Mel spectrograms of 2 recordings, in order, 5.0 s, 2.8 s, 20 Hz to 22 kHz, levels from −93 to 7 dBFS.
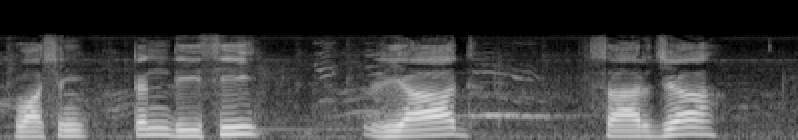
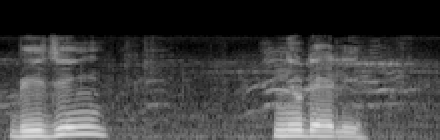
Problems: constant background noise, background conversations at intervals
